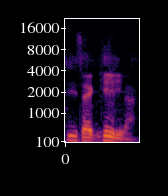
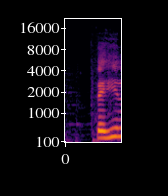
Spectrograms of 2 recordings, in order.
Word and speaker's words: Tehillah: Tequila, tequila. Tequila, tejilla. Y bueno, no saben al principio pronunciar. Tegil es una palabra en hebreo, traduce alabanza pública a Jesucristo.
